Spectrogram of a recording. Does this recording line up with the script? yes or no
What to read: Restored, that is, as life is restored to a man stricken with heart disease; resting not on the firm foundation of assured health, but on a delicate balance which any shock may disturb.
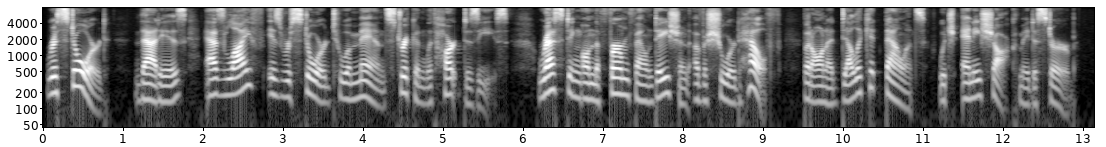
no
